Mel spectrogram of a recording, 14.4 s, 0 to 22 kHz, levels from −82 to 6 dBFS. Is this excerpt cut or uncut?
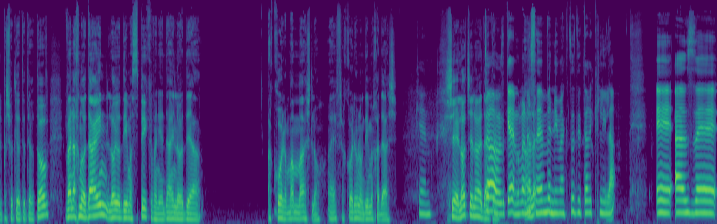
uncut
